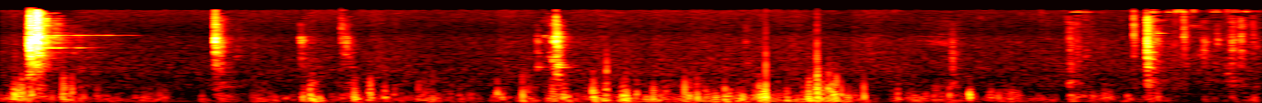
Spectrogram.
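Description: A run of irregular low knocks and rattles, with a few sharp metallic clinks: one near the start, one about a second in, one near three seconds and one near the end. It sounds like gear being handled at a pickup truck's tailgate and trailer hitch.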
